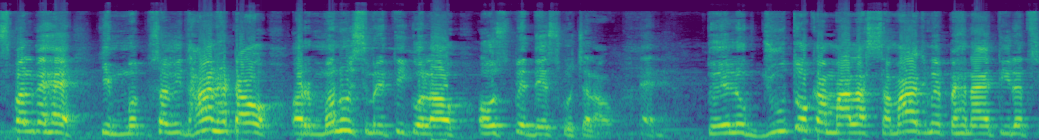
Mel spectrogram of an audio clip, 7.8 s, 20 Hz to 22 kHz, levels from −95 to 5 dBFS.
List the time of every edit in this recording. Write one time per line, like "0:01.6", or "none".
0:05.0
